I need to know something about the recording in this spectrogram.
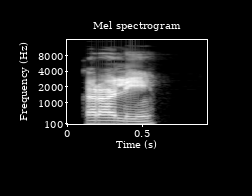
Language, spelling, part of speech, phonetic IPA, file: Russian, короли, noun, [kərɐˈlʲi], Ru-короли.ogg
- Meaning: nominative plural of коро́ль (korólʹ)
